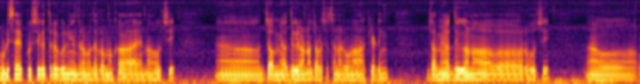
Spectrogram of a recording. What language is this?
Odia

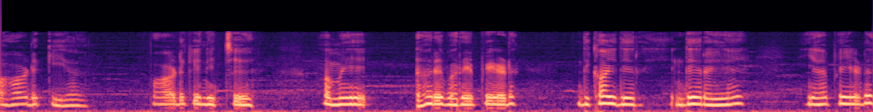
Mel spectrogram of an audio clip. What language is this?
Hindi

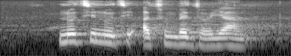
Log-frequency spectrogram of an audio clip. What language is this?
Venda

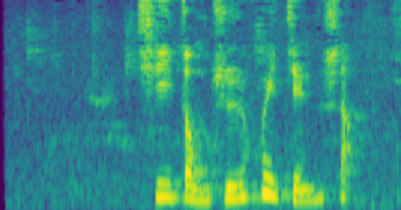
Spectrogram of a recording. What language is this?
Chinese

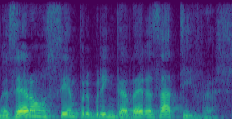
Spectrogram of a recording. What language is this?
Portuguese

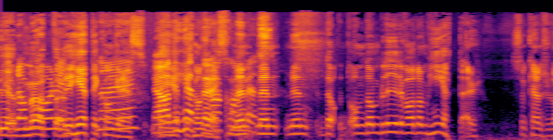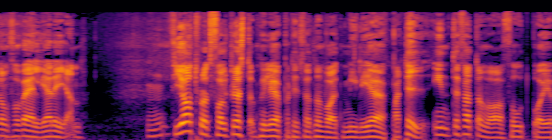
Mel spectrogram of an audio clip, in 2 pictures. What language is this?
Swedish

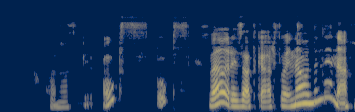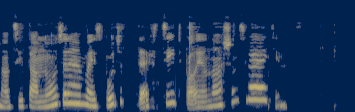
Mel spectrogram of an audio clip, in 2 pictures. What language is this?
Latvian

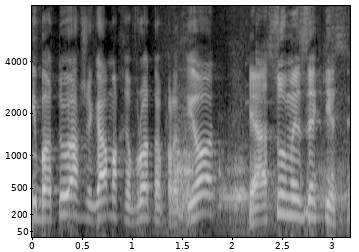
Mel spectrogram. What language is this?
Hebrew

